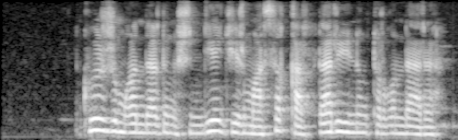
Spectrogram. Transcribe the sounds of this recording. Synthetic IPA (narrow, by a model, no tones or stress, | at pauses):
kʲʰɵzʒʊmʁɑnd̪ɑɾd̪əɴɪʃɪnd̪e̞ʒijəɾmɑsəqʰɑɾq̚t̪ɑɾʏjɪnɪŋt̪ʰʊɾʁənd̪ɑɾə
